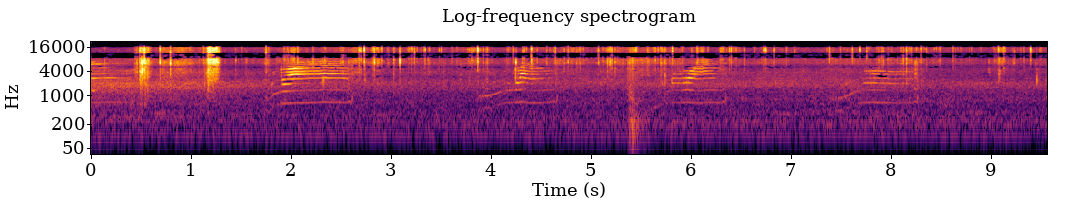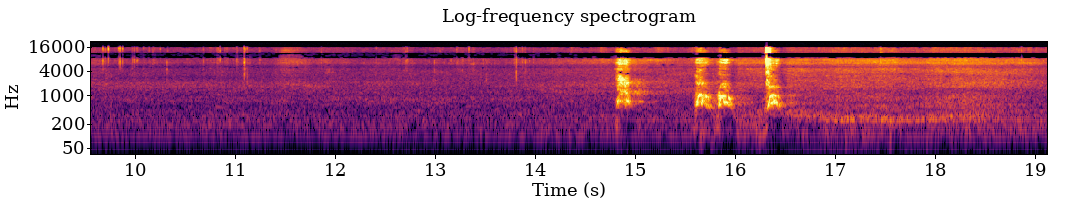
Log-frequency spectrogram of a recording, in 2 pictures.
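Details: Old, hungry, toothless stray female cat living in a neighbourhood front yard, being fed and running eagerly toward her feeder. Four short, rising harmonic meows come a couple of seconds apart, then quiet hum, followed by sharp clattering knocks near the end.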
